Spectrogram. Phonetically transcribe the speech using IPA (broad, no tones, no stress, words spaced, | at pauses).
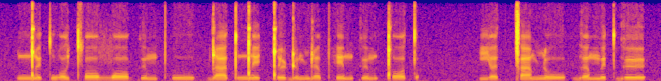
ŋ͡ǃøtwɔcʰɔ vɔ kʏmpʰu | ɖat ŋ͡ǃeǃʏ ɖømɖɜpʰem kømǃɔt | jɜtǀamɳo | ɡɜmʏt ɡø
